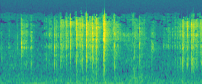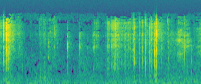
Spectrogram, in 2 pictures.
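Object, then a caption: Bar of soap cut with a knife blade. A utility-knife blade cuts flakes off the end of a solid, dry green soap bar. Quick, crisp scraping and cutting strokes come in irregular bursts with bright, crackly edges. Each flake snaps off sharply over a faint low background.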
